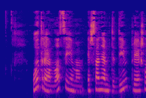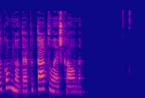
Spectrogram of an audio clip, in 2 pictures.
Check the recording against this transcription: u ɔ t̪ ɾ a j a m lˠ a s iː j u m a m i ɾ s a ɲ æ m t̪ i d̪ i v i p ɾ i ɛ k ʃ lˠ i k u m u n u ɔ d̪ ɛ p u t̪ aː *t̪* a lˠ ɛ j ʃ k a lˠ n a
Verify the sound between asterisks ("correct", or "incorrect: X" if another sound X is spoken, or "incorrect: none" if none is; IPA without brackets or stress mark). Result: correct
